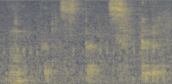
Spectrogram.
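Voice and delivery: breathy whispered aside; whispering. Acted. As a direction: whisper it as a satisfied sigh.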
